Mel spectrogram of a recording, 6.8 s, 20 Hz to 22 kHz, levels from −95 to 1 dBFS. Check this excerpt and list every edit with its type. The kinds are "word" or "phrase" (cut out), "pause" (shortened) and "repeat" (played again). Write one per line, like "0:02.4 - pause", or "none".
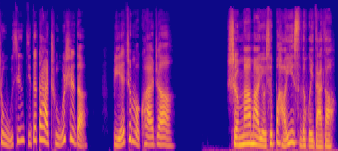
none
